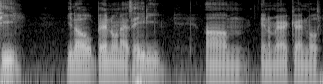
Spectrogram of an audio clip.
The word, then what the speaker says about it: Haiti: you know he's from IT you know better known as Haiti um in America in most places right we don't pronounce the H so it's I to us right a y I ti that's pretty much how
